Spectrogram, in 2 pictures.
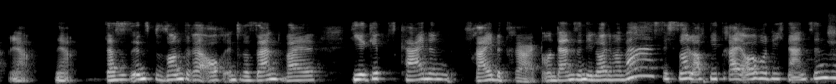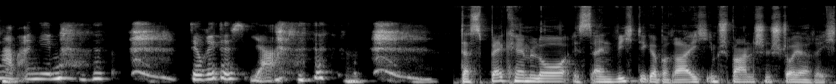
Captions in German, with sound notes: Ja. Das ist insbesondere auch interessant, weil hier gibt es keinen Freibetrag, dann sagen die Leute, soll ich da auch die 3 € angeben, die ich da an Zinsen habe? (lacht) Theoretisch ja. Das Beckham Law ist ein wichtiger Bereich im spanischen Steuerrecht,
